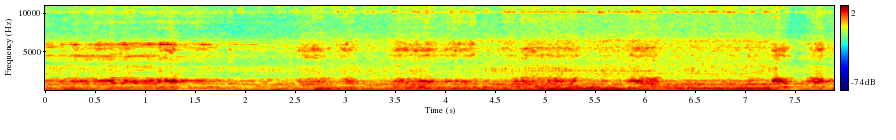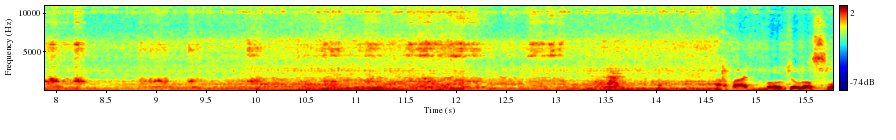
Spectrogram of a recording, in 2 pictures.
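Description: Metal grinds and hisses against a spinning grinding wheel.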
